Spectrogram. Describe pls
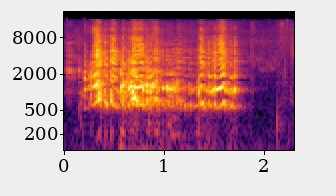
H2Zoom recording Mexican ranch turkey
Mexico, turkey, field-recording, pavo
